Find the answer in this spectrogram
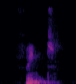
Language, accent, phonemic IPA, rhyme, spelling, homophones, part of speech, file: English, Southern England, /feɪnt/, -eɪnt, feint, faint, noun / verb / adjective, LL-Q1860 (eng)-feint.wav
- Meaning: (noun) A movement made to confuse an opponent; a dummy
